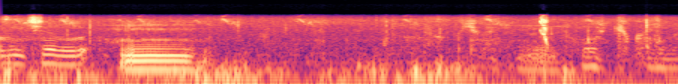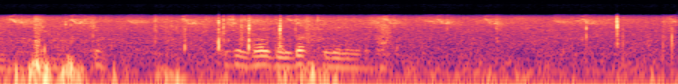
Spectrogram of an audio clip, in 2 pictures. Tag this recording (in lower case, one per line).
speech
